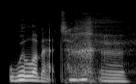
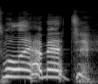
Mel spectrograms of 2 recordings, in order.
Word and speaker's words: Willamette: an Anne Rule book, and the narrator kept pronouncing it Willamette. And so I was screaming at the audiobook, yes, it's Willamette.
